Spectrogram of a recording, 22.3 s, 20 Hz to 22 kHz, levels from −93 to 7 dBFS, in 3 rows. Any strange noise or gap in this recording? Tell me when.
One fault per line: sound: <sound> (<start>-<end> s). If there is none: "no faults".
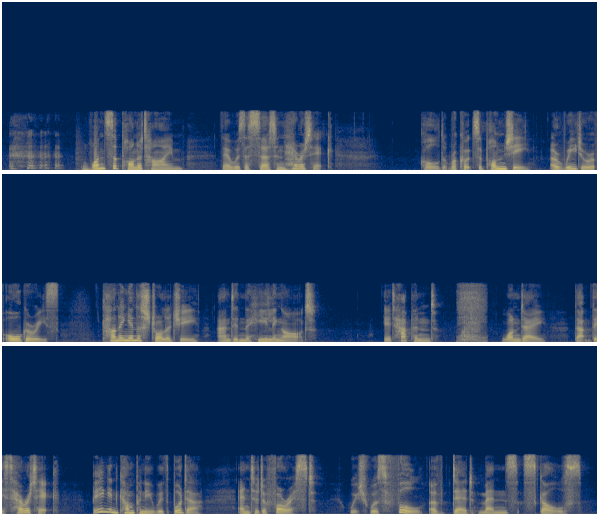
sound: laugh (0.1-0.8 s)
sound: sniff (13.1-13.5 s)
